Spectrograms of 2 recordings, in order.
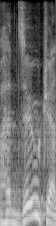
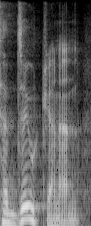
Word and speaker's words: Hadukan: Like, your name is Hadukan and it's like I just give up halfway through and I just go Haduken.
